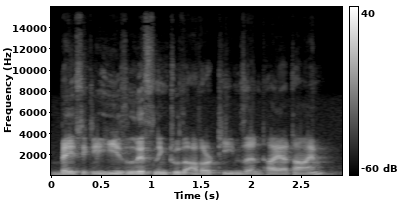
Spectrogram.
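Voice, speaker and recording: A man who is not a native English speaker, chatting casually as a podcast co-host and haltingly searching for words as he explains things. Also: medium pitch, steady tone, pushed and bright. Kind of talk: casual chat explaining a board game.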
